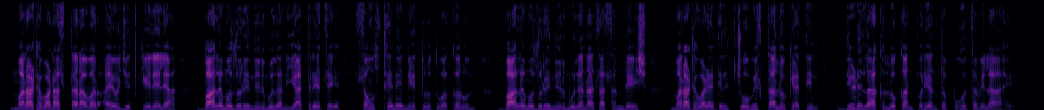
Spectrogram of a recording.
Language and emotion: Marathi, neutral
